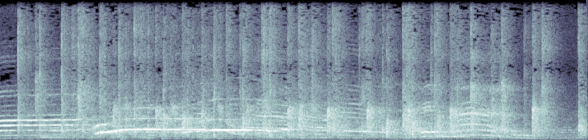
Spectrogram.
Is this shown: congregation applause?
yes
